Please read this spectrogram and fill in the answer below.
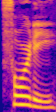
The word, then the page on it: forty: American English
